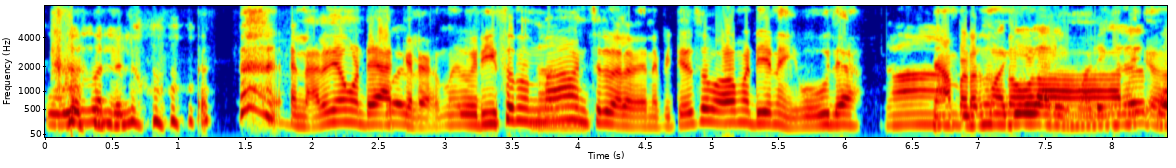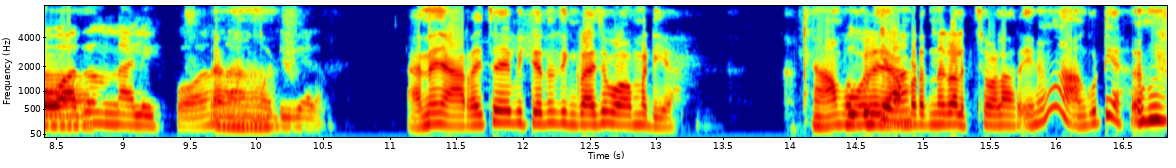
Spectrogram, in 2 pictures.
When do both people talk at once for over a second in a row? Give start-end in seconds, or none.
6.7-8.4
